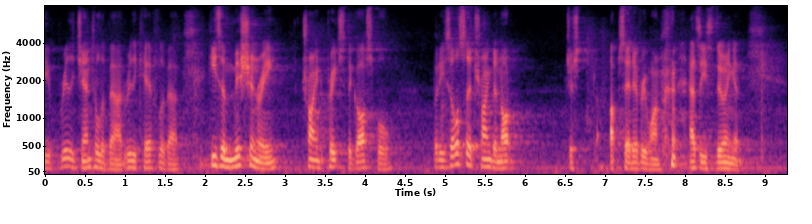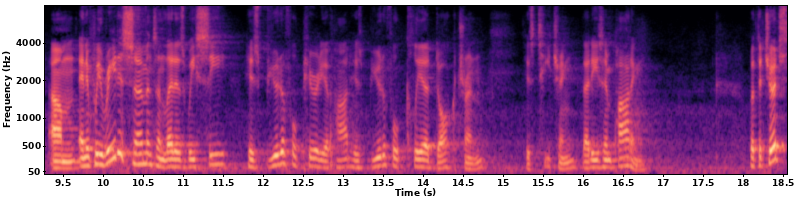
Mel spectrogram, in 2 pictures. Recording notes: delivered in the Marian Centre at Chanel College, Gladstone, Qld.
